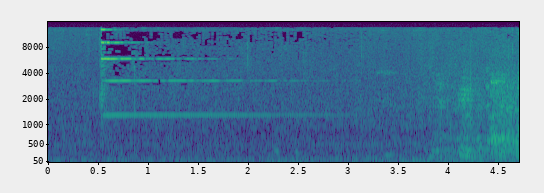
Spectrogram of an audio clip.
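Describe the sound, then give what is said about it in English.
A single bright bell ding rings out clearly, its tone lingering and slowly fading over a couple of seconds against a low, steady background hum. “We know for whom the bell tolls.”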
